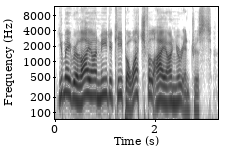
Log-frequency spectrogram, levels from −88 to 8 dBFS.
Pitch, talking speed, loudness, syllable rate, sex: 180 Hz, 240 wpm, -16 LUFS, 5.3 syllables/s, male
